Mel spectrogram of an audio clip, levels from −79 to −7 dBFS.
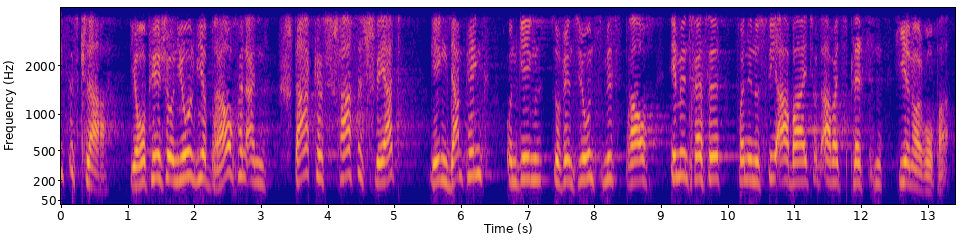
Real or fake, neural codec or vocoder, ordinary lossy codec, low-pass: real; none; Opus, 64 kbps; 3.6 kHz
